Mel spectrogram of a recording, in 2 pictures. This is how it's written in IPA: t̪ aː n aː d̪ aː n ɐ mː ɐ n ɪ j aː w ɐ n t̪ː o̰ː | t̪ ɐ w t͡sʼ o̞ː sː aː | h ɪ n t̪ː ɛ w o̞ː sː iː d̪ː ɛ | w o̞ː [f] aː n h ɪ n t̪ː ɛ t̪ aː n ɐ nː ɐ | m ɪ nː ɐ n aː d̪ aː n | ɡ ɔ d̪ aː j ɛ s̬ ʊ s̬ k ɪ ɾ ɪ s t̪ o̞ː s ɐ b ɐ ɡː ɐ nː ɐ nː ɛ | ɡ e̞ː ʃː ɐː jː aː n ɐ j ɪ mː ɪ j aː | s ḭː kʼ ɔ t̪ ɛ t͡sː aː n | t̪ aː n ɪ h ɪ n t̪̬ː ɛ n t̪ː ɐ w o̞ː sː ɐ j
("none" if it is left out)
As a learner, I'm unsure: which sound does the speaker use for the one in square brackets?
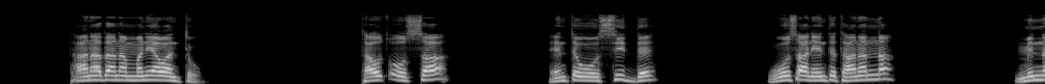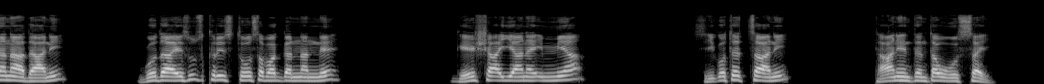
s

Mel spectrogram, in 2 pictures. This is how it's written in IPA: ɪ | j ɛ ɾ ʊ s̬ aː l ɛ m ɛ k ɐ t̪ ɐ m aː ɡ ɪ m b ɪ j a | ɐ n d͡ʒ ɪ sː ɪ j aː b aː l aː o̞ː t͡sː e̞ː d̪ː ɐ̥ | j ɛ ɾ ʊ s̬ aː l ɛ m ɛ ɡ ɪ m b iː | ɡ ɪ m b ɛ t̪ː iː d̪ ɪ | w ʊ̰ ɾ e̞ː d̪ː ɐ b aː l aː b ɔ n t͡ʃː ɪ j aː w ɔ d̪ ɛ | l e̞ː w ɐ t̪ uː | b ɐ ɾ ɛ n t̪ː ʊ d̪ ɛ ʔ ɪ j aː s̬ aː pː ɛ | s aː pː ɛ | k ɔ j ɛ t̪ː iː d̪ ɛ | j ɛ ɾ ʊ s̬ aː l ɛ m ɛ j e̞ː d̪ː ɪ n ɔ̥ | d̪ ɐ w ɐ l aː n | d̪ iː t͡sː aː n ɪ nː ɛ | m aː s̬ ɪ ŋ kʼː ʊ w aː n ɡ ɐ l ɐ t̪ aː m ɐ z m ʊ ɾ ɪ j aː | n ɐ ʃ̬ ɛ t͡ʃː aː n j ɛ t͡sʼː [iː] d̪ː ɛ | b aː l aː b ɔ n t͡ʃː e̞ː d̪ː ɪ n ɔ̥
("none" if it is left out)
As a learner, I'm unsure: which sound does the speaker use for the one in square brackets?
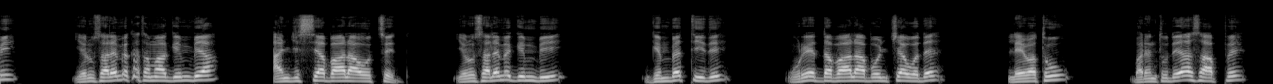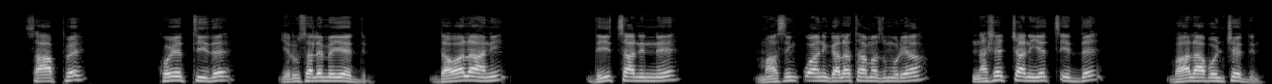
iː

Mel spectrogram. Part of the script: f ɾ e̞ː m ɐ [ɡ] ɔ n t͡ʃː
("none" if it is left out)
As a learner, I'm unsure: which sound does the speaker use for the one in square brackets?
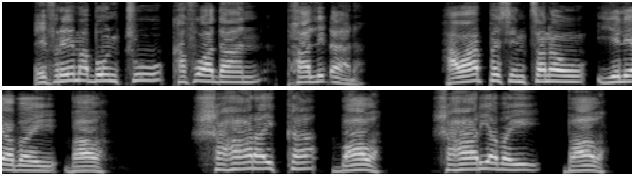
b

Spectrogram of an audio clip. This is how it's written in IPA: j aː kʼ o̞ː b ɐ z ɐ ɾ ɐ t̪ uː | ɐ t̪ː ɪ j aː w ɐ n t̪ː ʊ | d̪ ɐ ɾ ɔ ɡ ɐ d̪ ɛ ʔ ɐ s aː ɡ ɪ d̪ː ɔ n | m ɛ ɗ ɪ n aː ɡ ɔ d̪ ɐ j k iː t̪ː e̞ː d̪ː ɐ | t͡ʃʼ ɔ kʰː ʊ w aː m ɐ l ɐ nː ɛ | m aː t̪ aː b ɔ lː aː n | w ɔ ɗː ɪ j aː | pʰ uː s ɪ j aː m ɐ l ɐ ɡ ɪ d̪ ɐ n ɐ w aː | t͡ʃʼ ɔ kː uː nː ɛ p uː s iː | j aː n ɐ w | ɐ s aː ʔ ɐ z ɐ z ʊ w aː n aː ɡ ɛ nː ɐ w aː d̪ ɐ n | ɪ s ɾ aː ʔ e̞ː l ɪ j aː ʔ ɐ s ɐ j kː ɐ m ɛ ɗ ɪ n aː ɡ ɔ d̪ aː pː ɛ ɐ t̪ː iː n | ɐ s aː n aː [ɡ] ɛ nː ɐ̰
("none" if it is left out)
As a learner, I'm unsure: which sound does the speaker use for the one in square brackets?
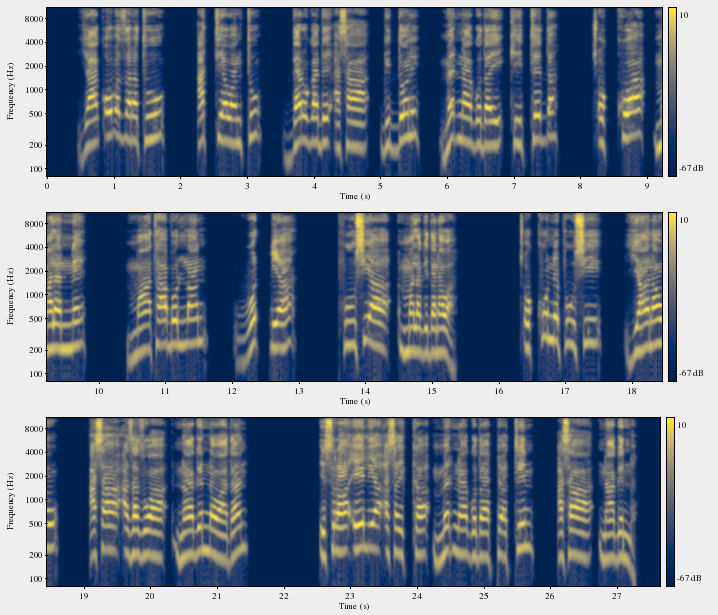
ɡ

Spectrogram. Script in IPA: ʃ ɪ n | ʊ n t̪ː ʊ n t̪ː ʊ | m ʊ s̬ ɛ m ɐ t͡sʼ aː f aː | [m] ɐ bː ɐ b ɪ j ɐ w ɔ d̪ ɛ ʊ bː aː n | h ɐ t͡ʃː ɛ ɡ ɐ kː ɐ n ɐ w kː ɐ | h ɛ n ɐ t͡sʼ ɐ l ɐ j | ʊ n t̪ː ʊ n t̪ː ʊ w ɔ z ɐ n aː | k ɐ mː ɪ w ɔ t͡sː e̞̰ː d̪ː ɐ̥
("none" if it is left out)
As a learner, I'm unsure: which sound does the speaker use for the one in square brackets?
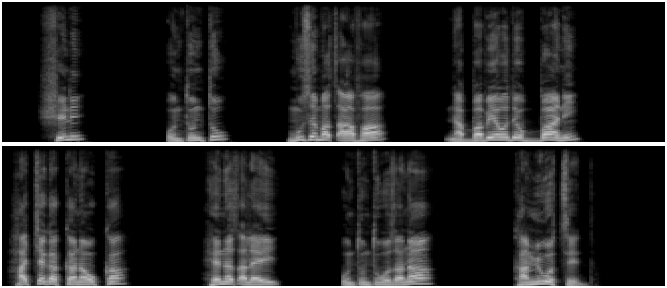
n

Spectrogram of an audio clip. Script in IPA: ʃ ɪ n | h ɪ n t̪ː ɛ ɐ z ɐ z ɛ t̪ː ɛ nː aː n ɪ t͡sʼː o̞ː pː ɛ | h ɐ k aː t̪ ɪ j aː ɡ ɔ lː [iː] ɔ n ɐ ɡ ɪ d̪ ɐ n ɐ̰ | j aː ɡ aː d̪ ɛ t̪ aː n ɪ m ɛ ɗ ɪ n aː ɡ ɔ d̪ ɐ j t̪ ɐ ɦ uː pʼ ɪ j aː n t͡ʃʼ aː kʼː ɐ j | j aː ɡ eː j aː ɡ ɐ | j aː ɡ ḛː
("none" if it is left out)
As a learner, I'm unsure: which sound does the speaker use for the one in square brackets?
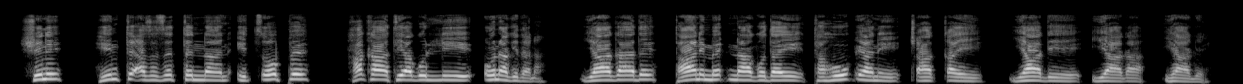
iː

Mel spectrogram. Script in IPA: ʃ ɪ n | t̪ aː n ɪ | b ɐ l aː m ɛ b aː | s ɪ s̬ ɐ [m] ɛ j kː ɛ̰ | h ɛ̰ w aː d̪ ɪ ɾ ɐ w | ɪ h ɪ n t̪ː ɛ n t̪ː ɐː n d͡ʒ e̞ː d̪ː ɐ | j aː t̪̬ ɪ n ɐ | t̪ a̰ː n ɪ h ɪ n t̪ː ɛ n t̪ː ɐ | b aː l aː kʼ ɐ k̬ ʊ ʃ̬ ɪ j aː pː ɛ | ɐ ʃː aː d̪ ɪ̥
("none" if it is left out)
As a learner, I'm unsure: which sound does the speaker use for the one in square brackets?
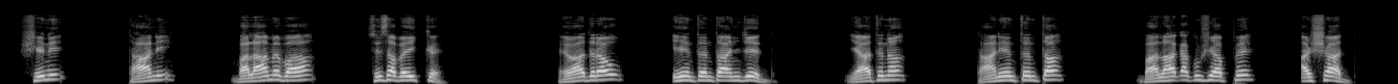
b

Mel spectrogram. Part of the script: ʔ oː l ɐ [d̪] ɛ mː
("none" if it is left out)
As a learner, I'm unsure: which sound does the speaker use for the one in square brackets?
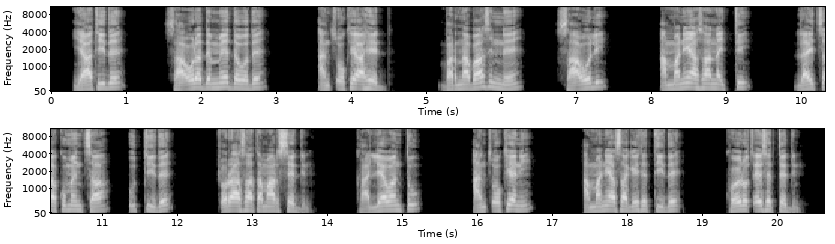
d̪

